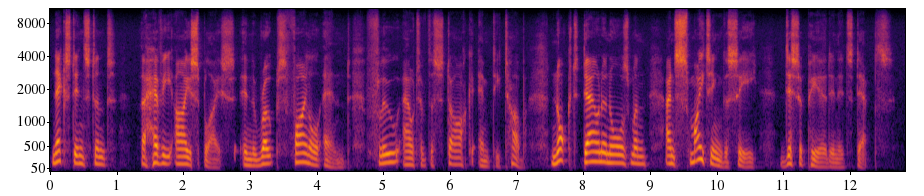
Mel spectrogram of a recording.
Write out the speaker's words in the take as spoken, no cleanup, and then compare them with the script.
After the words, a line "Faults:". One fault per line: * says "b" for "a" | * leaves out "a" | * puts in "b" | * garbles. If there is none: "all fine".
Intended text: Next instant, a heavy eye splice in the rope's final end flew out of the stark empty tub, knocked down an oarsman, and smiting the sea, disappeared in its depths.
Next instant, a heavy eye splice in the rope's final end flew out of the stark empty tub, knocked down an oarsman, and smiting the sea, disappeared in its depths.
Faults:
all fine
